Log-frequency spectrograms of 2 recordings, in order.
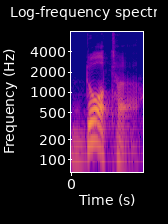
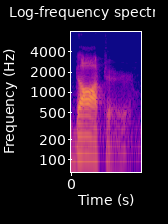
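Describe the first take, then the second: First: British accent, with the final R left silent. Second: American accent, with a more open vowel. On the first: "How do you say that in British English? ... last R is not pronounced" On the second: "Americans say it more open"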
